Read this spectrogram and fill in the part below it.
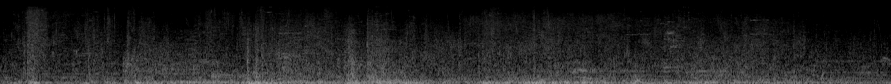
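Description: Video game battle effects zap, crackle and thud in quick bursts.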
